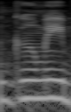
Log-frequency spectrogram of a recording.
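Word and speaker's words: goumi: And I'm not sure I can give you enough information today for you to recognize a gumi berry in the wild. Gumi is spelled G-O-U-M-I.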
